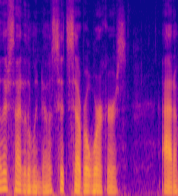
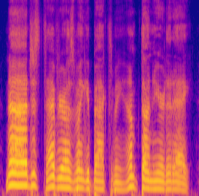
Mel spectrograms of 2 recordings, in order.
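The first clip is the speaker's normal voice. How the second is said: raised, loud, fed-up voice; angry dismissal; 7 semitones higher, 10 dB louder than usual. Acted. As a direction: wave it off loudly and be done. Client storms out dismissively.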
